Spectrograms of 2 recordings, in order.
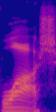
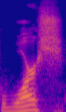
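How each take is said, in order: First: The word is said without any R sound. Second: An R sound is added inside the word. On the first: This is the usual way to say it. "instead of wash" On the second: This is how some local people said it. "would throw R's into things randomly like wash"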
